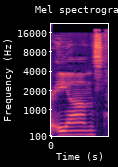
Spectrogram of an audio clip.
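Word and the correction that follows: Aeros: Akron Arrows. – Arrows, okay. Yeah.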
